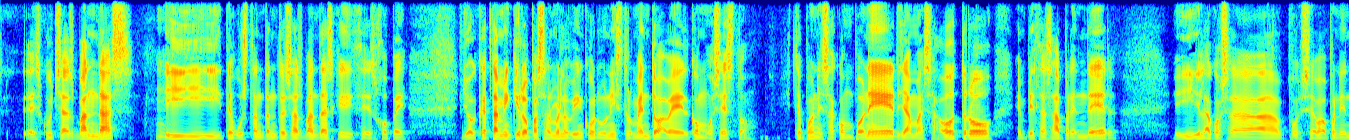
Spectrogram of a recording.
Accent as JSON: {"language": "Spanish", "town": "Madrid", "region": "Community of Madrid", "country": "Spain", "said": "y lo digo yo que soy madrileño"}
